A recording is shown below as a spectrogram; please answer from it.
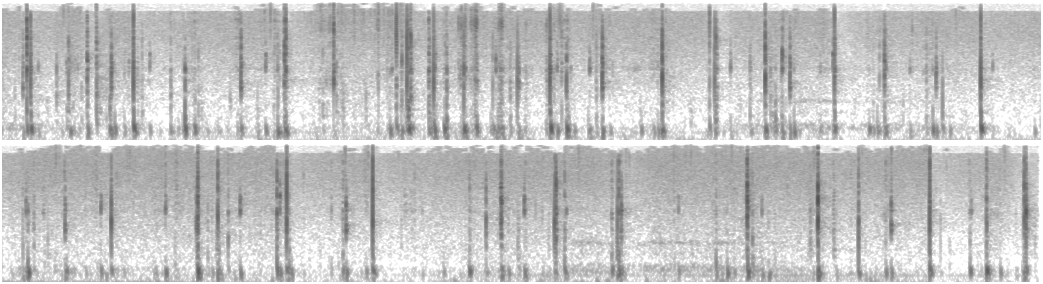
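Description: Fingertips and nails tap and scratch across the hollow casing of a small square black plastic retro joystick controller with a red button, a ridged round base and its cable hanging down, held up in the air. Quick, dry, hollow plastic taps with a mid-low body land in an irregular patter, mixed with soft scratching and sharp, bright clicks. Each tap stops almost instantly with no ring.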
